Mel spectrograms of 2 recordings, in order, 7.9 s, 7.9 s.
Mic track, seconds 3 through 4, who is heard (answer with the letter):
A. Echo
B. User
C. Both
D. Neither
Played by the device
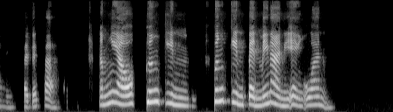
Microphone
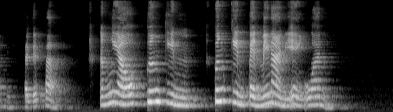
A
